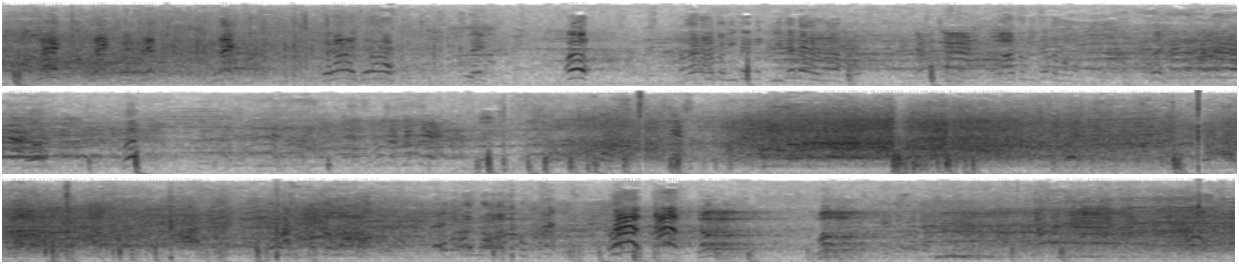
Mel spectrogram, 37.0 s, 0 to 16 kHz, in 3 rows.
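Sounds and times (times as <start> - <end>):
arena crowd noise: 0.0 - 37.0
body hitting ring canvas: 21.0 - 28.0.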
